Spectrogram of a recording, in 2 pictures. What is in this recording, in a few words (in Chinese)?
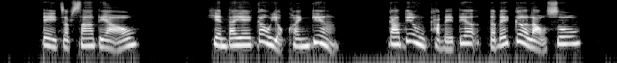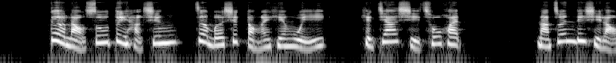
口語表達, 閩南語; 閩南語語言能力認證; 金安咱來考C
